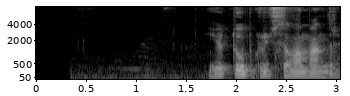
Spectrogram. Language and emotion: Russian, neutral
